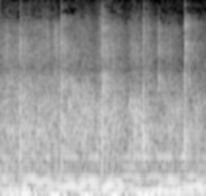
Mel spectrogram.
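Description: An audience at Gateway Church claps together in a steady beat as a hand clap of praise to God before being seated, roughly two claps per second, over a dense wash of applause noise and a sustained low hum.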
